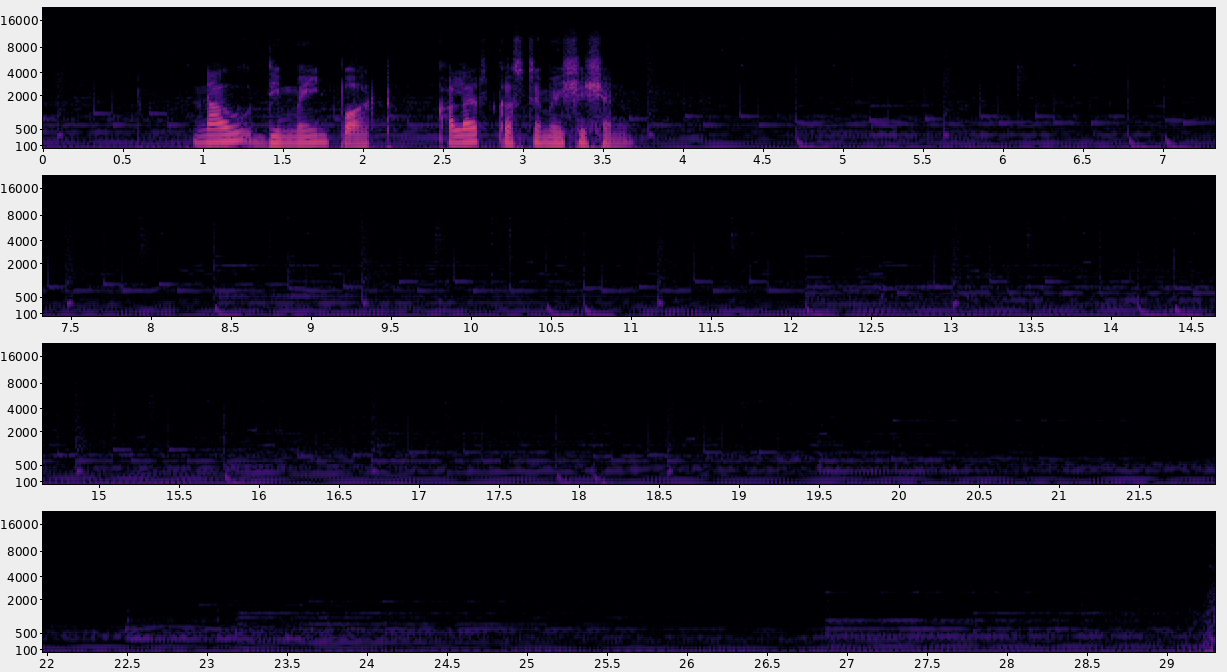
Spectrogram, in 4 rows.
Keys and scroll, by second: 11.0 Return.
